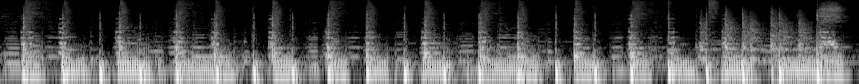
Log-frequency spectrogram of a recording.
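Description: Instrumental passage of a band recording with no singing: a drum kit plays a busy, steady beat over bass and guitar.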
